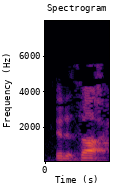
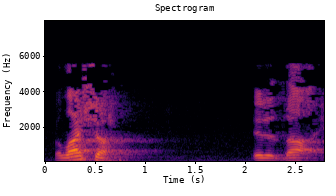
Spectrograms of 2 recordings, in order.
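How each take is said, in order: First: Grander pompous commander. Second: Pompous commander. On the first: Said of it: "clears throat". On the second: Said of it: "I imagine this scenario going down something like this". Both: Retold or imitated.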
